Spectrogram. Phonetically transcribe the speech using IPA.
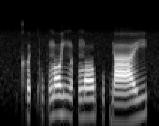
kʰɵ˨˥t̚kʷɪ˨k̚ n̪ɔː˧jŋɐ˨k̚mɔː˨˧ kʷɐ˨k̚jaː˨˥j

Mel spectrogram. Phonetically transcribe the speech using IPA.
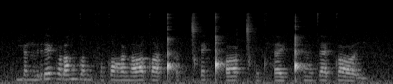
jɜnrɛɡɔ ɾɔndˤɛnsˤɛ̤tˤ wæ̤u̯ɦɑu̯tˤɛy̯ǃʰʌt ǀʰɛǃʰɒ ǀʰɛ̤thæy̯ ǃʰæ̤t̪æ tɒi̯

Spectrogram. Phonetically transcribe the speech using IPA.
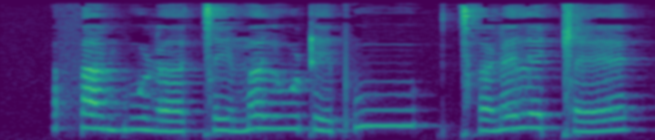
fa˥˧ɳbuː˧˩ɳɐː˩˧ǀe˧˩ mɐ˥˧luː˧ ʈe˩˧pʼuː˥ | ǀʰɐ˩˧ɳɛ˥lɛ˥˧ ǁɛː˩˧

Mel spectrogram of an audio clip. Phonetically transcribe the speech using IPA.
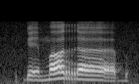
ɠemʌ rɜːb

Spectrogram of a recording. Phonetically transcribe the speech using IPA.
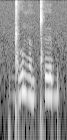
ɡ͡ǁo ŋœ̃bǀʰøb

